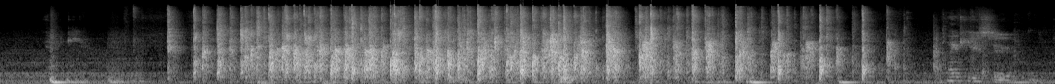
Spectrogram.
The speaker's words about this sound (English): We'll have another big round of applause for everyone on the open mic.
